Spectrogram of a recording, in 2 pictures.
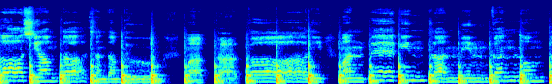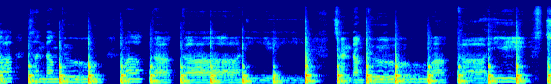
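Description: A man singing a hymn in Mizo, his voice wavering on held notes, while he beats a steady rhythm on a small hand-held drum with a stick.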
